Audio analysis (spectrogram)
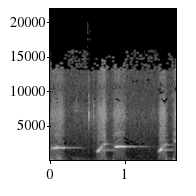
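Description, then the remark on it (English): A person whistles a calling signal: sharp upward-sliding notes followed by held, steady tones, repeated twice in quick succession, loud with no talking. “He'll whistle for them. The Bible says he whistles for them.”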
